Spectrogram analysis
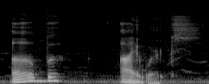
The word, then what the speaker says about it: Ub Iwerks: by and I hope I'm saying this right, Ub Iwerks. They say his name is spelled U B but it's pronounced like tub, sub, or bub. So, it's Ub Iwerks.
